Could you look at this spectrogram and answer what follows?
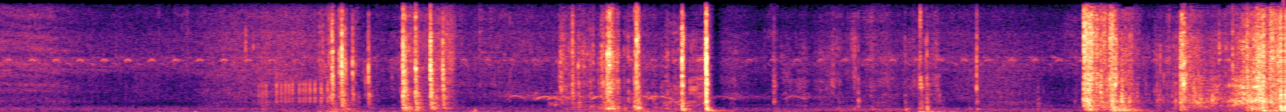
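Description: Knocks and rattles of gear being handled on a bass fishing boat: several sharp knocks about two and three seconds in, a dull thud, then a louder rushing burst near the end.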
